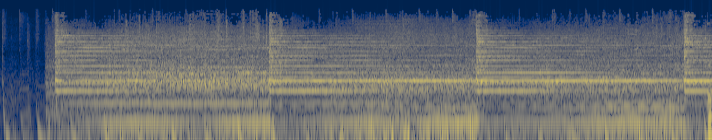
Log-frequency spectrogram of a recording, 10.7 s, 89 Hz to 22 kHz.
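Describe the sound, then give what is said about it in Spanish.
Loud New Year's Eve clock bell chimes ring out in a steady series, each strike landing about every three seconds with a rich, sustained metallic tone that hangs and overlaps with the next. No one speaks. “En todo caso, faltan 18 horas para que escuchemos este sonido.”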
